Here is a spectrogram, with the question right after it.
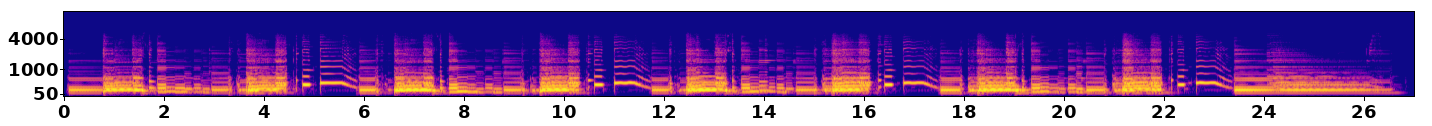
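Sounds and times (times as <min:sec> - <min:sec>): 
electric guitar in a small room corner: 0:00.0 - 0:26.9.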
